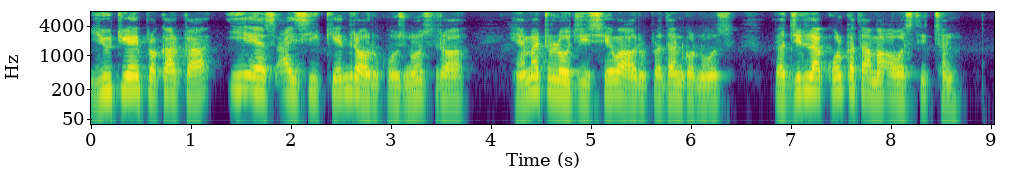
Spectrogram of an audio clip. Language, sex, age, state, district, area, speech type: Nepali, male, 45-60, West Bengal, Kalimpong, rural, read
